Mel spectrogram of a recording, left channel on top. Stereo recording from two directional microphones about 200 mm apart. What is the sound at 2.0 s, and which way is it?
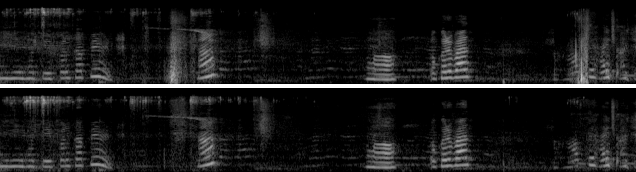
Speech, 40° left (ahead or behind).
